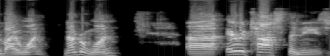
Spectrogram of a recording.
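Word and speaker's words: Eratosthenes: Number one, uh, Eratosineses is the way you want to pronounce that. Erasines, I think, as close as we can get.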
